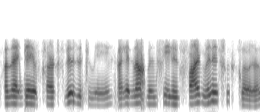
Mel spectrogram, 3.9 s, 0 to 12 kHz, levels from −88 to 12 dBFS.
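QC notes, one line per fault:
Throughout: LPC-10 vocoder. The speech has a buzzing, mechanical robot quality, with no content above about 3.8 kHz and heavy codec damage. The voice is rebuilt by a simple vocal tract filter of up to ten poles, driven by either a pulse train or noise. Each instant is treated as entirely voiced or entirely unvoiced, so natural breathiness and texture are lost. The thin, synthetic sound fits the 2.4 kbit/s LPC-10 rate.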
